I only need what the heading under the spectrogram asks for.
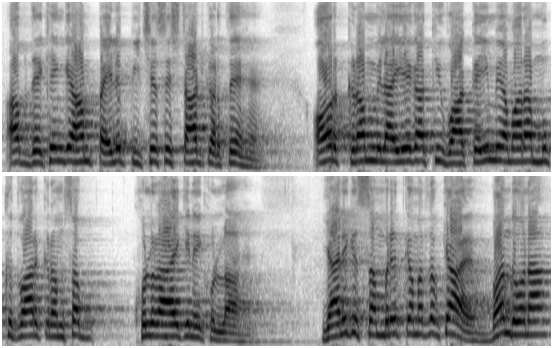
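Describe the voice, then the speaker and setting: Male coaching teacher, high voice, classroom drill delivery, long room reverb. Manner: asks questions and answers them himself, drills vowels aloud. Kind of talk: classroom lesson on vowel pronunciation.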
